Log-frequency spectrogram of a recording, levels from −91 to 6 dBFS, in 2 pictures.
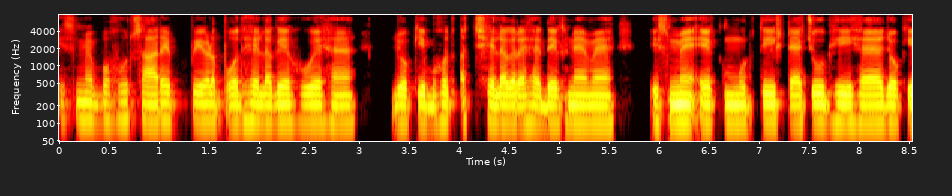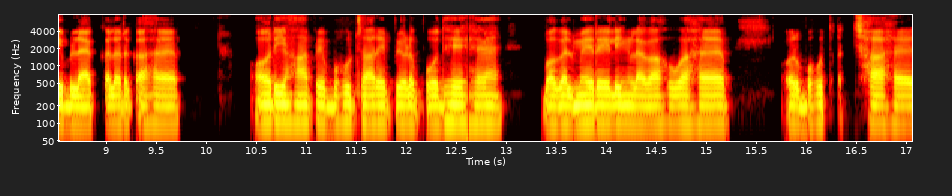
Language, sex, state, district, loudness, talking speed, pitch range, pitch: Hindi, male, Bihar, Gaya, -20 LUFS, 150 wpm, 105-110 Hz, 105 Hz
